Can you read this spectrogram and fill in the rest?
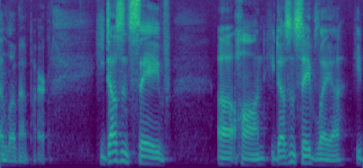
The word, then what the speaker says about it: Han: Han.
